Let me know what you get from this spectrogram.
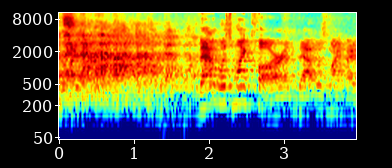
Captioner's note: audience laughs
